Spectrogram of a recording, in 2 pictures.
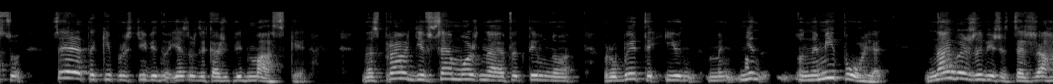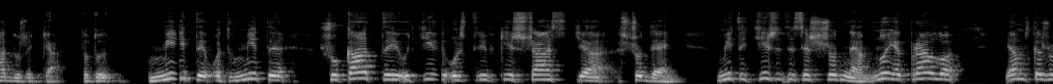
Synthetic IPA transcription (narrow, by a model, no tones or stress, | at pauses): sʊ | t̪sɛt̪ɐkipɾɔsʲtʲiʋʲid̪jazɔd̪ɪkɑʒʊʋʲid̪mɑskɪ̰ | nɐspɾɑwdʲiwsɛmɔʒnɐefekt̪ɪwnɔrɔbɪt̪ɪʔimnʲinunɐmʲijpɔɦlʲɐ̰d̪̚ | nɐjʋɐʒlˠɪʋʲiʃɛt̪sɛʒɑɦɐd̪ʊʒɪtʲːa̰t̪ɔp̚t̪ɔ | wmʲit̪ɪɔt̪wmʲit̪ɪ | ʃʊkɑt̪ɪʊtʲiɔst̪ʲɾʲiwkiʃt͡ʃɑsʲtʲːɐʃt͡ʃɔd̪ɛ̰nʲ | wmʲit̪ɪtʲiʃɪt̪ɪsʲɐʃt͡ʃɔd̪nɛmnujɐk̚pɾɑʋɪlˠɔ | jaʋɐmskɐʒu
